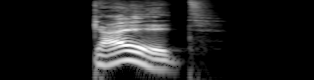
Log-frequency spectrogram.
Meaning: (verb) first/third-person singular preterite of gelten; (adjective) non-milch
- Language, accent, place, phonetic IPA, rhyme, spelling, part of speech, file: German, Germany, Berlin, [ɡalt], -alt, galt, verb, De-galt.ogg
